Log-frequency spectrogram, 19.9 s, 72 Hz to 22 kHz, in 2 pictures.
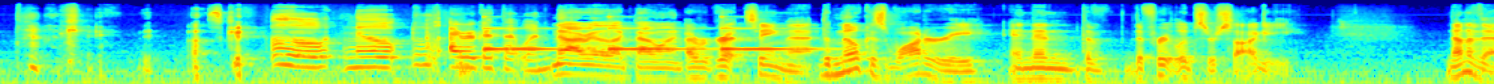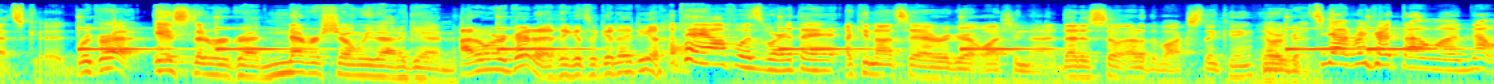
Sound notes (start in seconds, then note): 4.0 ding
